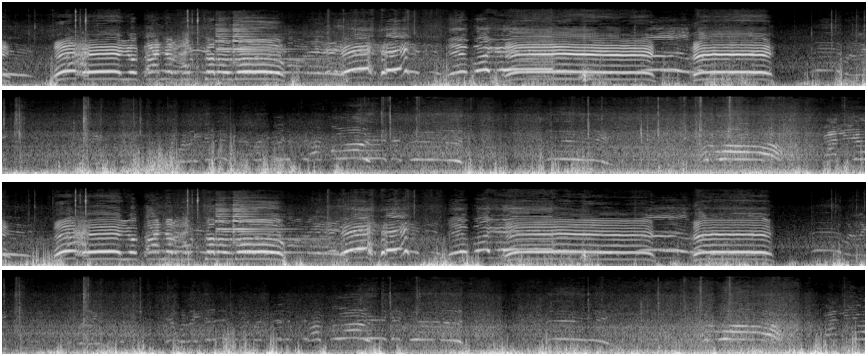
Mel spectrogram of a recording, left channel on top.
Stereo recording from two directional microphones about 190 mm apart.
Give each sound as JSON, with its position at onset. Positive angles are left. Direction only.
{"t": 0.0, "sound": "vehicle", "side_deg": -5}
{"t": 3.3, "sound": "vehicle", "side_deg": -55}
{"t": 5.0, "sound": "sheep", "side_deg": -10}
